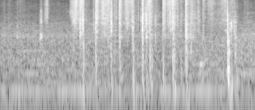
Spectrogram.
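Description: Tarot cards being shuffled by hand, a close, crisp run of riffling flicks and slaps that grows denser after a quiet start, with no talking.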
